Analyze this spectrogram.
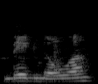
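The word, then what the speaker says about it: Mignola: I've been saying his name wrong for years. Magnola.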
